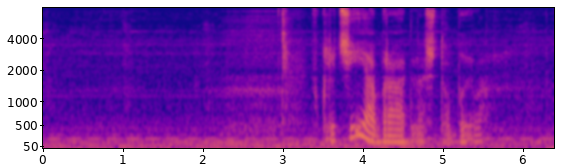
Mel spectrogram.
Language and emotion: Russian, neutral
